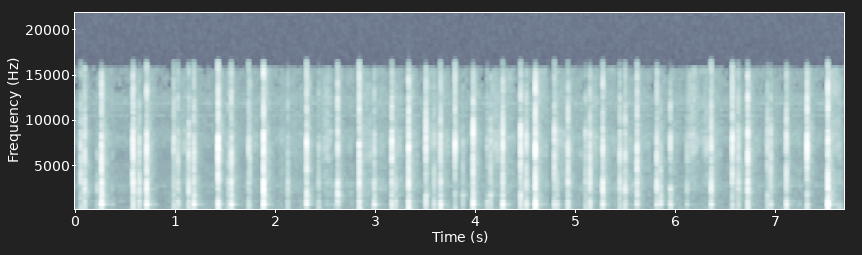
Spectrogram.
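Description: Long blue nails tap and scratch the sides of a small, upright, grey-and-white Eau de Cartier cardboard perfume box held in one hand. A quick, steady stream of soft, dry, hollow clicks centers around 700 Hz, and each tap dies away almost instantly. Faint scratchy friction fills the gaps between taps.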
